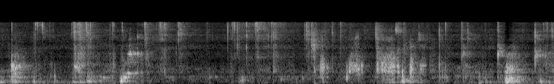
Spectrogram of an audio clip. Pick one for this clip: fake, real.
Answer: fake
